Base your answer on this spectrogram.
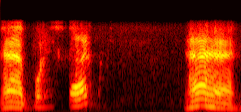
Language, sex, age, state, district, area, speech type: Bengali, male, 60+, West Bengal, North 24 Parganas, urban, conversation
